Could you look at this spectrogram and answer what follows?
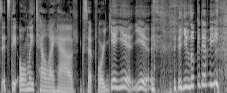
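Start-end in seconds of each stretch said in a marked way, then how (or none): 2.3-4.4 put-on Jersey accent, much higher, slower. Joking in conversation, the speaker suddenly does a new jersey accent. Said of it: "I sounded very Jersey just then".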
